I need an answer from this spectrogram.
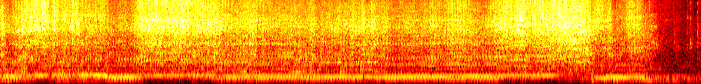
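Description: Naturally aspirated Fox-body Ford Mustang drag car doing a burnout: the engine is held at high revs while the rear tyres spin. The revs dip briefly about a second in, hold steady until about five and a half seconds, rise once more in a short rev, then the engine lets off near the end.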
